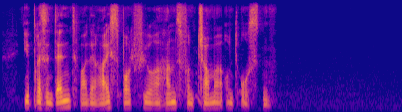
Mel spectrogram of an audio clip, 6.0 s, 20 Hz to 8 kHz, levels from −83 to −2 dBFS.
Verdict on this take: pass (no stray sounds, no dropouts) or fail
pass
